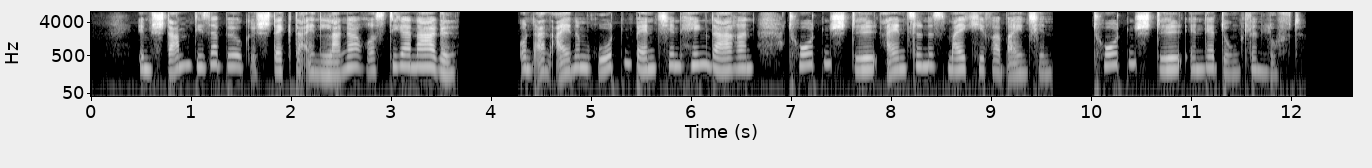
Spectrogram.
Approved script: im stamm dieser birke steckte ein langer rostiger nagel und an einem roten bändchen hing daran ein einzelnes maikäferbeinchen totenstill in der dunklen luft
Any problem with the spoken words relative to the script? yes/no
yes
